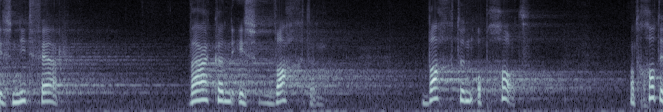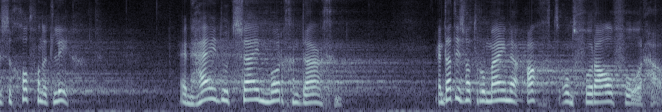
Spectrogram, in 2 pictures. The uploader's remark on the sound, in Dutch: Opgenomen op 18 juni 2023 in de Noorderkerk te Amsterdam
